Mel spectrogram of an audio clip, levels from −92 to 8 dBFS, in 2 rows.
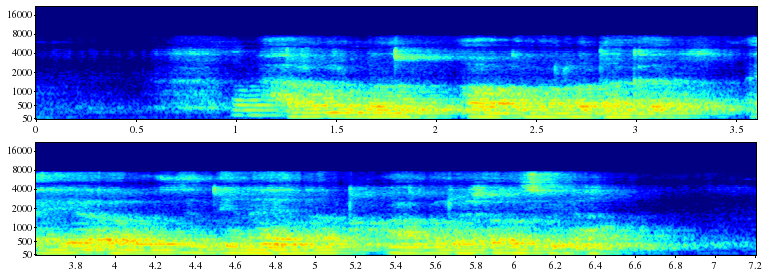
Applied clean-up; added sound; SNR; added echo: neural separator model SepFormer DNS4.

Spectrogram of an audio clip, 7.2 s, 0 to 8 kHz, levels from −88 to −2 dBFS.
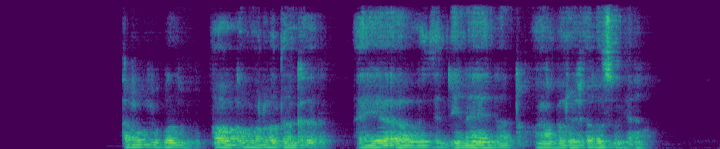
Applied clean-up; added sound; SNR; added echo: neural mask model DeepFilterNet 3.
